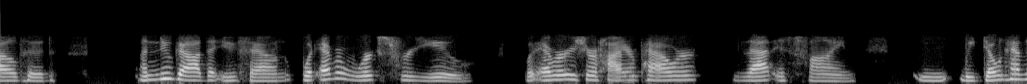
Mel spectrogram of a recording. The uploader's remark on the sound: from the 100 Pounders Phone Meeting, 8/16/23.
